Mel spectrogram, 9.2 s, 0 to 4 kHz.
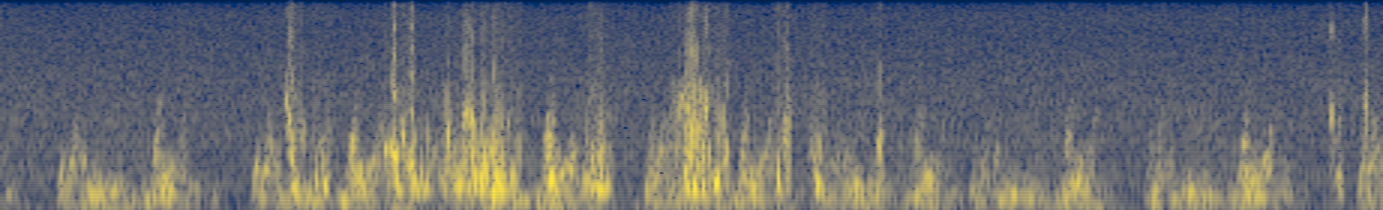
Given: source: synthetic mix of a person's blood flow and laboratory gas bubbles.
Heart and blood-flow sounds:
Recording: Doppler ultrasound of blood flow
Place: precordium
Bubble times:
1.89-2.04 s: bubbles
2.08-2.23 s: bubbles
2.53-3.47 s: bubbles
3.88-4.09 s: bubbles
4.46-4.88 s: bubbles
5.15-5.29 s: bubbles
5.38-5.51 s: bubbles
5.83-5.91 s: bubbles
8.86-8.98 s: bubbles
9.08-9.14 s: bubbles
From the record:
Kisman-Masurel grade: 233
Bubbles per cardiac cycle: several, 3 to 8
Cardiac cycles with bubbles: 50 to 99%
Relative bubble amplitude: loud (0.450 to 0.775)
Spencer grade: 3 (all of the cardiac periods contain showers or single bubble signals, but not dominating or overriding the cardiac motion signals)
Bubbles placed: only in the low amplitude regions of the cardiac cycle

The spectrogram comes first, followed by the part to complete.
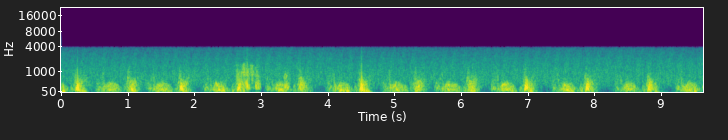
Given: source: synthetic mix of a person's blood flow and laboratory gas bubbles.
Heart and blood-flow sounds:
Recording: Doppler ultrasound of blood flow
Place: precordium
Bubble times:
2.62-3.00 s: bubbles
3.34-3.44 s: bubbles
From the record:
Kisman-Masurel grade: 112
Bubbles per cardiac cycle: 1 to 2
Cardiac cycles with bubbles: 1 to 10%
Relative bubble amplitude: moderate (0.250 to 0.450)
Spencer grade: 1 (occasional bubble signal discernible with the cardiac motion signal, with majority of cardiac periods free of bubbles)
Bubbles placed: anywhere in the cardiac cycle

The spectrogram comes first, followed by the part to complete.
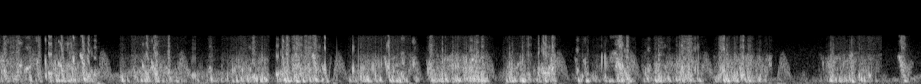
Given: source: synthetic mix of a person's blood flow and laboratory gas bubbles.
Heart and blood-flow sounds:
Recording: Doppler ultrasound of blood flow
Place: subclavian vein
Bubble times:
0.00-1.02 s: bubbles
1.19-2.71 s: bubbles
2.75-3.31 s: bubbles
3.46-4.21 s: bubbles
4.25-4.93 s: bubbles
5.03-5.61 s: bubbles
5.74-6.37 s: bubbles
6.41-7.08 s: bubbles
7.13-7.74 s: bubbles
8.17-8.81 s: bubbles
8.96-9.14 s: bubbles
From the record:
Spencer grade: 4 (maximum detectable bubble signal sounding continuously throughout systole and diastole of every cardiac period, and overriding the amplitude of the normal cardiac signals)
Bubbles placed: anywhere in the cardiac cycle

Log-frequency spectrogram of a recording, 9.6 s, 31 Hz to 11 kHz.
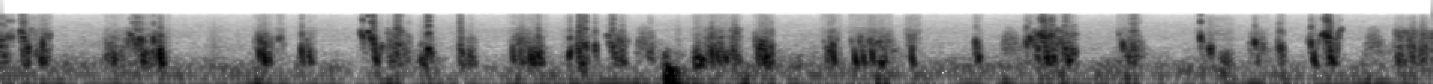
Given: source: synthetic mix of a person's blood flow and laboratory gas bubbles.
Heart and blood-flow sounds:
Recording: Doppler ultrasound of blood flow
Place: subclavian vein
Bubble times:
0.00-0.34 s: bubbles
0.69-1.14 s: bubbles
1.68-1.90 s: bubbles
1.98-2.12 s: bubbles
2.38-2.74 s: bubbles
2.78-2.92 s: bubbles
3.05-3.19 s: bubbles
3.38-3.65 s: bubbles
3.75-4.20 s: bubbles
4.31-4.37 s: bubbles
4.59-4.95 s: bubbles
5.01-5.17 s: bubbles
5.47-5.60 s: bubbles
5.66-5.94 s: bubbles
6.02-6.13 s: bubbles
6.47-6.56 s: bubbles
6.80-7.20 s: bubbles
7.44-7.62 s: bubbles
7.96-8.22 s: bubbles
8.33-8.46 s: bubbles
8.50-8.58 s: bubbles
8.71-8.95 s: bubbles
9.28-9.56 s: bubbles
From the record:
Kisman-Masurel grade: 243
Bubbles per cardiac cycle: several, 3 to 8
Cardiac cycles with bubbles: 100%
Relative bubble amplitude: loud (0.450 to 0.775)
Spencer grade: 3 (all of the cardiac periods contain showers or single bubble signals, but not dominating or overriding the cardiac motion signals)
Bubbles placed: anywhere in the cardiac cycle

